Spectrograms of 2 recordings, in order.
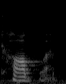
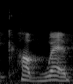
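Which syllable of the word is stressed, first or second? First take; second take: first; second. First: The stress is on the first syllable. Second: The stress is on the second syllable. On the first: The speaker calls it right. "It's on the first syllable" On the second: The speaker calls it wrong. "you don't say cobweb"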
